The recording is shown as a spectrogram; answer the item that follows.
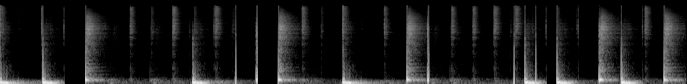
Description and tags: Spiffy Spank
Drum loop, 70 bpm, 4/4, 2 bars, reassembled with ReCycle.
drums, loop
